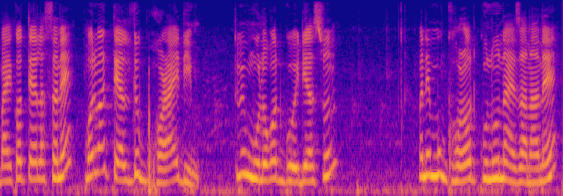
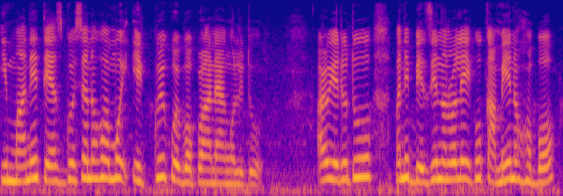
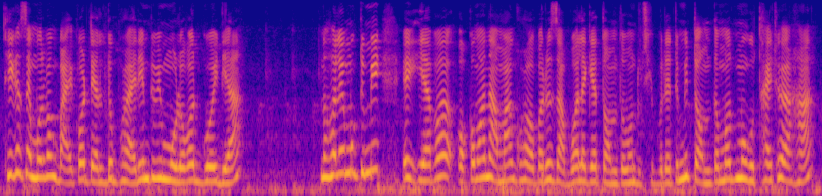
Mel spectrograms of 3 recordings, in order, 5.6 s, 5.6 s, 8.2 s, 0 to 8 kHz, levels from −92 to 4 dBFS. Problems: constant background noise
